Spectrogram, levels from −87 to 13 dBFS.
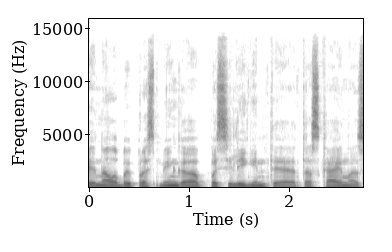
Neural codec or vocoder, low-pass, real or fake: none; 14.4 kHz; real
